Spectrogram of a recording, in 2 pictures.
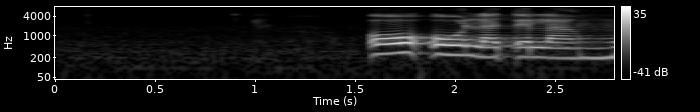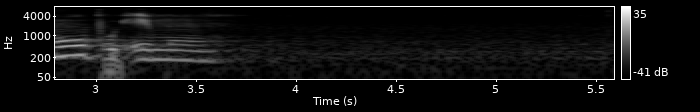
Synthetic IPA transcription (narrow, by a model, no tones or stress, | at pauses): ʊʔʊlatʼɛlaŋ̩mʊbuʔɪmoːŋ̩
